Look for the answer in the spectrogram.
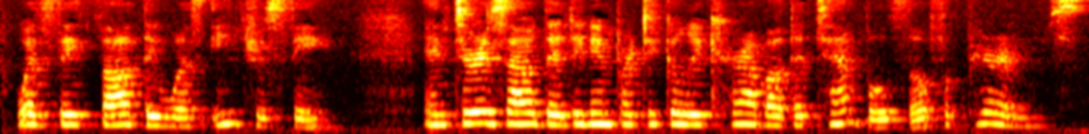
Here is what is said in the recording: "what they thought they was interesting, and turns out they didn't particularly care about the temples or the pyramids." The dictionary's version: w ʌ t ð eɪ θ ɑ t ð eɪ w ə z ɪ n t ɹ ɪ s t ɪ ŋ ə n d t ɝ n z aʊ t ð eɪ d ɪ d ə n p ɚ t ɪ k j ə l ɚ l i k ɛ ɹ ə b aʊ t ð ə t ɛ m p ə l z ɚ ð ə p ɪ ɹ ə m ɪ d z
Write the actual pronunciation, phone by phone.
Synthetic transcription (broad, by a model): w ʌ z ð eɪ θ ɑ t ð eɪ w ə z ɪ n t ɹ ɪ s t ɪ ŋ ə n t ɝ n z aʊ t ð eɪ d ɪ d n p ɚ t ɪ k j l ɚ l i k ɛ ɹ ə b aʊ t ð ə t ɛ m p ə l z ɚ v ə p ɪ ɹ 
